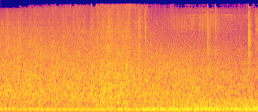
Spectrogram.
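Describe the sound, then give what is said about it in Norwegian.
A steady engine hum with a low tonal drone beneath a constant wash of water as a dive boat motors out over calm water under a blue sky, heading out toward Solsteinsundet; the rush is continuous, with no voices. “Nå er du tilbake på dykkebåten”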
